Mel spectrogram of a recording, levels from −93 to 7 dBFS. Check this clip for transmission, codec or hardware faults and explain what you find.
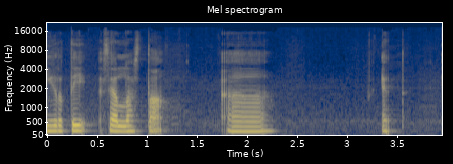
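One fault: a time-stretched section. From 0.8 s to the end, the speech suddenly runs at about 0.71 times its pace, sounding dragged. The likely cause is software lengthening the audio by repeating short pieces. Unlike a playback-speed slowdown, the pitch stays unchanged.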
